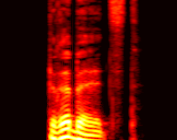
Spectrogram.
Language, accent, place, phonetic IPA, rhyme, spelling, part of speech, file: German, Germany, Berlin, [ˈdʁɪbl̩st], -ɪbl̩st, dribbelst, verb, De-dribbelst.ogg
- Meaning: second-person singular present of dribbeln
